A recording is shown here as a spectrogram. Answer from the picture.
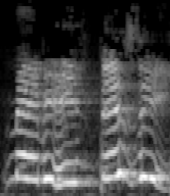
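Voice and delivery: high, loud, very slow sarcasm; mocking taunt. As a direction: stretch it out to goad them. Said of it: "he was egging him on".

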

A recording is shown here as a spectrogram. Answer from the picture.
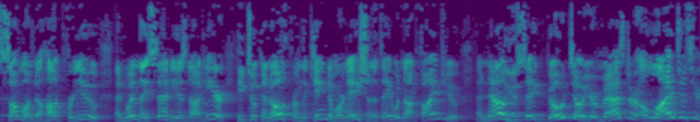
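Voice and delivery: high, loud, impassioned plea; dramatic scripture reading. Acted. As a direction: read it out as a desperate servant protesting.

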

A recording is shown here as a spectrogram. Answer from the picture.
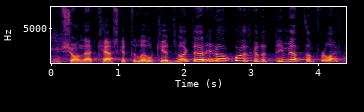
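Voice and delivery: high-pitched mock outrage; scandalised complainer. Upset churchgoer scolding the preacher about a casket, high mock outrage. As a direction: put on a squeaky, scandalised objector.

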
